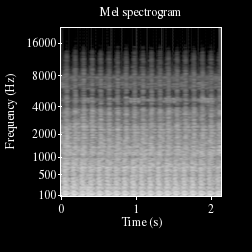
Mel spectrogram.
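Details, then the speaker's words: 2004 Acura 2.4 i-VTEC DOHC, codes P0301–P0304, flashing check engine light, heard at the tailpipe: sharp regular pop-pop-pop about seven per second with a raw fuel smell; one cylinder not firing, misfire. "that pop-pop-pop-pop let's put our hand up on the tailpipe as if it sucks it in not really it smells like raw fuel back here so we've got a cylinder not firing"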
